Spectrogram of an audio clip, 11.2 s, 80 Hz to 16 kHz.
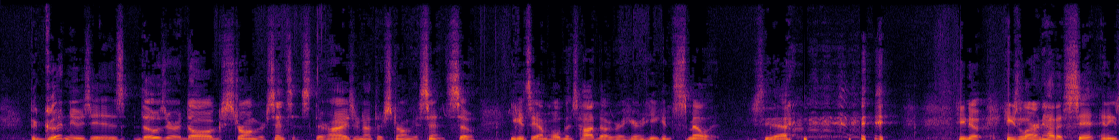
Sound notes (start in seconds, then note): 7.7 laughs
